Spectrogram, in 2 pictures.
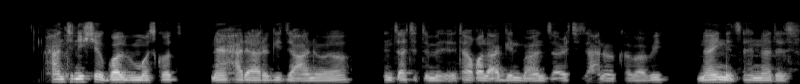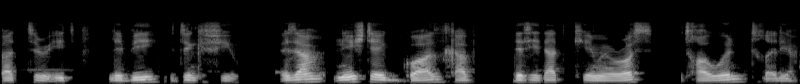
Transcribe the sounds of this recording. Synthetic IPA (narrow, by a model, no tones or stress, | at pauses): ħant̪ʰinɨʃt̪ʰeɡʷalbɨmoskʰo̞t̪ | najħad̪ɐaɾɨɡizɨʕanɐwo | hɨnt͡sʼat̪ʰɨt̪ʼːɨmɨɨt̪ʰakʼolʕaɡɨnbɨant͡sʼaɾit̪ʰizɨʕanɐwɐkʰɐβaβi | najnɨt͡sʼɨhɨnːat̪ɐsfat̪ʰːɨɾʔit̪ | lɨbizɨt̪ʼɨŋkʰɨfiju | ʔɨzanɨɨʃt̪ʰeɡalkʰaβ | d̪ɐset̪ʰat̪kʰemeɾo̞s | ɨt̪ʰɨ̥xɐwːʊnt̪ʰɨ̥xɨʔɨlija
